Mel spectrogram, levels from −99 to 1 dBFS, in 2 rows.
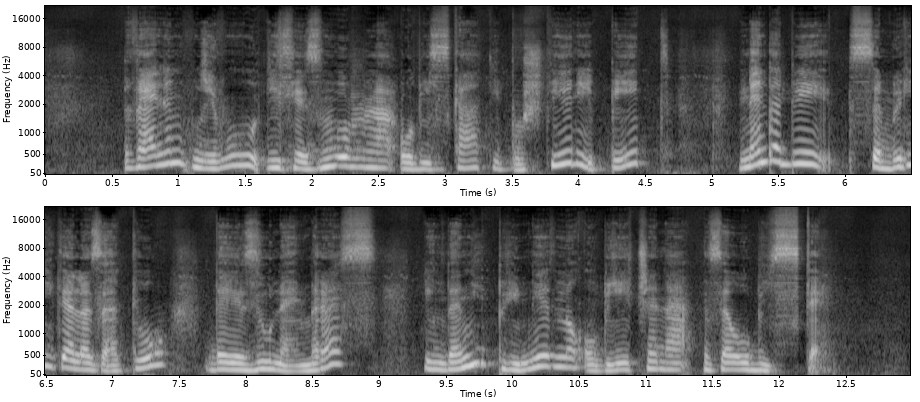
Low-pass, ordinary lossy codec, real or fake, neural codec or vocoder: none; none; fake; codec, 44.1 kHz, 1.7 kbps, Pupu-Codec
